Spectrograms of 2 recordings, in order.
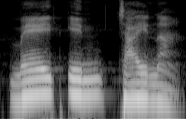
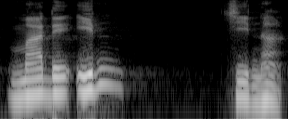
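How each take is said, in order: First: It is pronounced with English sounds. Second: It is read letter by letter, Indonesian style. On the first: "karena ini bahasa Inggris" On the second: "kalau tulisannya sih Made in Cina"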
